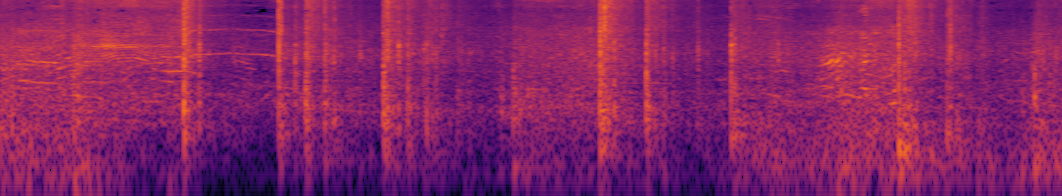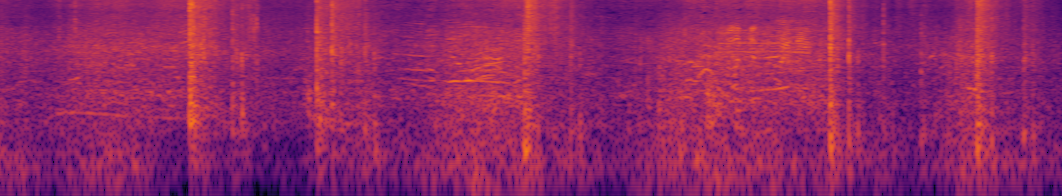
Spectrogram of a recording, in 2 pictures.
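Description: Fireworks boom and crackle overhead.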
